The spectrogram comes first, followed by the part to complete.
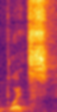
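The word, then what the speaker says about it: puec: Ce type de prestation obligatoire qui permet de sanctionner le statut d'aîné, s'appelle à Marais le poets. Poets, P-U-E-C. Le C, ce phonème se prononce tel qu'il est noté.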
